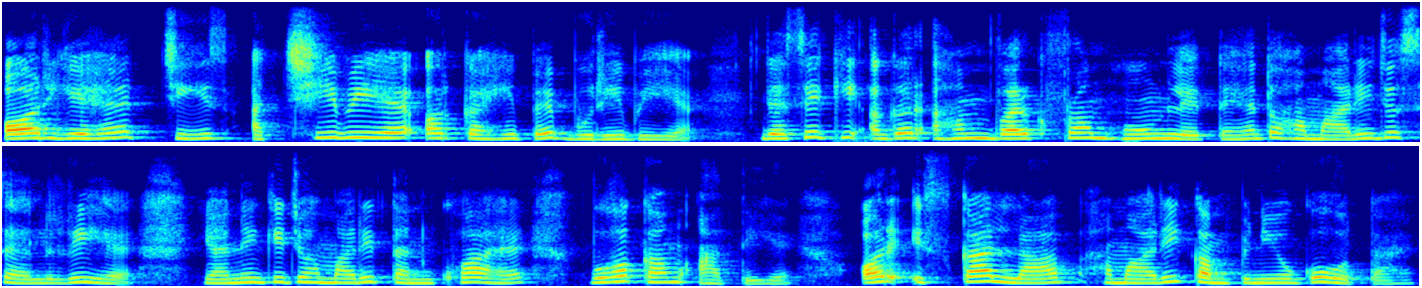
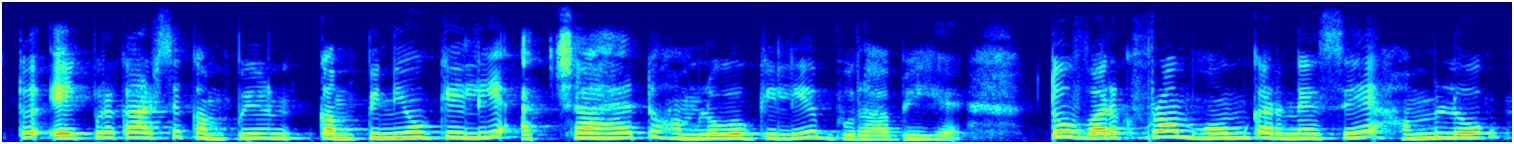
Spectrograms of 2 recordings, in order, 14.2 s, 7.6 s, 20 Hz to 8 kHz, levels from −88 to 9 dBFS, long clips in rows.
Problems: none marked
